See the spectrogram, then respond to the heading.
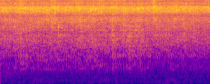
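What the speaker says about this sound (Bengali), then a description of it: "এখন আমি সব সবজিগুলো একসাথে ঢেলে দিলাম।" Mixed vegetables fry in hot oil tempered with nigella seeds, giving a dense, even sizzle and hiss that holds steady throughout with no talk.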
